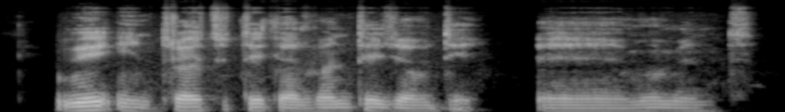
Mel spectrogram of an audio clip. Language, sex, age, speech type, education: Nigerian Pidgin, male, 15-29, spontaneous, tertiary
